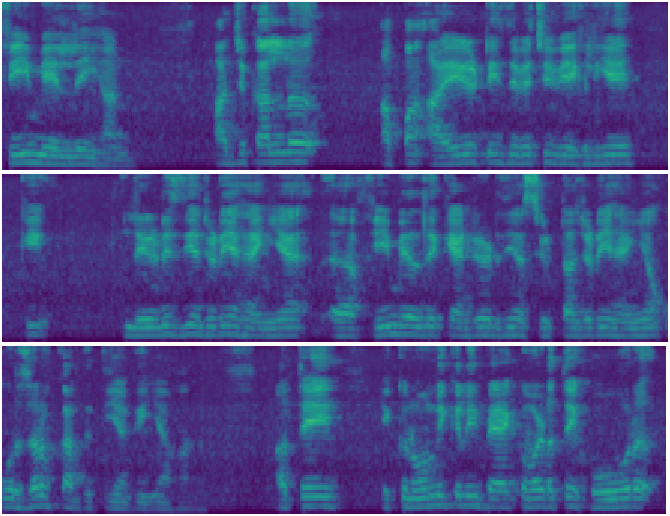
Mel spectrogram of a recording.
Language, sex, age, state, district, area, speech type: Punjabi, male, 45-60, Punjab, Mohali, urban, spontaneous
